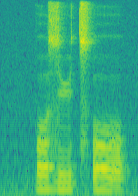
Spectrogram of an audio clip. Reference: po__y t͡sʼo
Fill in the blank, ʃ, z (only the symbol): z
